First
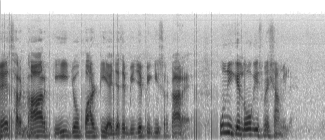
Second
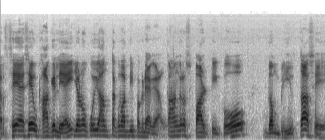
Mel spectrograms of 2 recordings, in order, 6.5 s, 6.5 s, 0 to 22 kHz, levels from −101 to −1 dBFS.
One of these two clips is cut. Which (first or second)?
second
